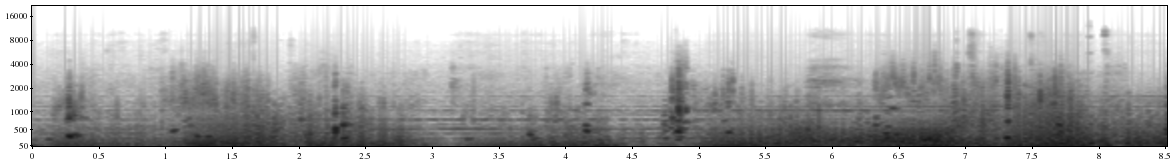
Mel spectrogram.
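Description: Background music, with wind buffeting the microphone underneath.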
